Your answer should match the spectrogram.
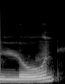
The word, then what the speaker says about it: loan: Silent होता है। आप हमेशा ध्यान रखिए। जैसे COAL कोल, COAT coat, LOAN लोन, TOAD toad, GOAL गोल।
